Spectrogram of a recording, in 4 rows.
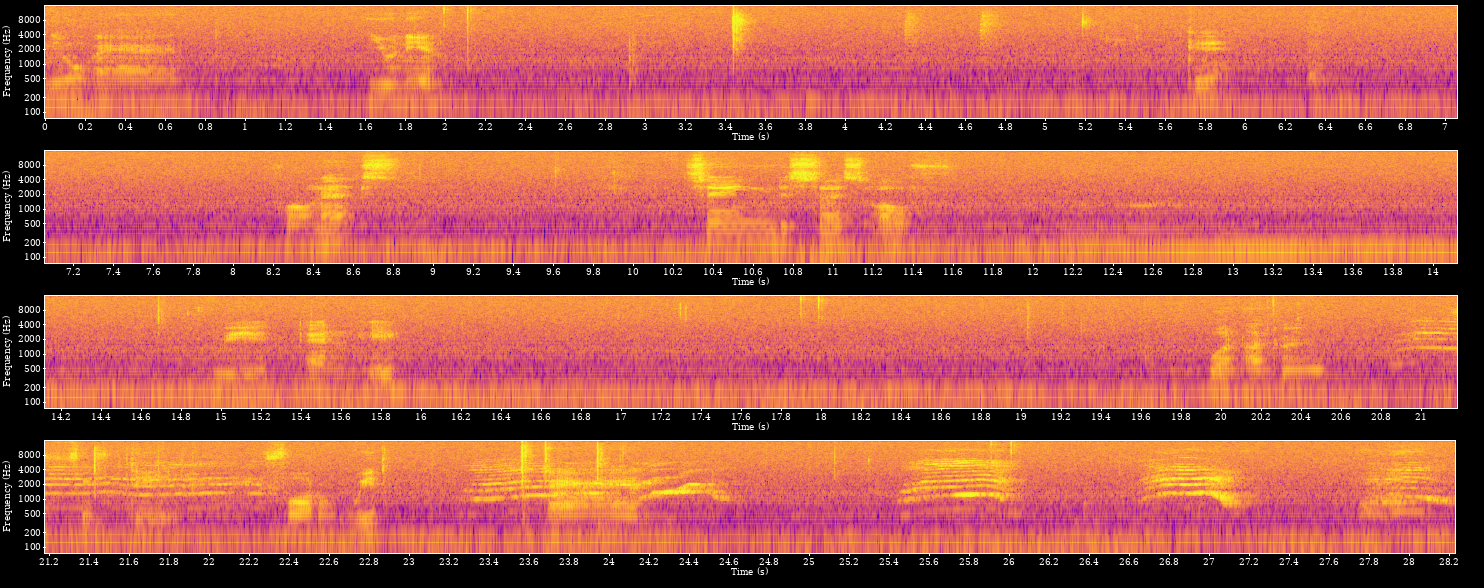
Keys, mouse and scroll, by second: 1.9 click, 17.9 click, 19.0 ctrl+a, 20.2 1, 21.4 5, 21.7 0, 23.5 Return, 23.9 Tab, 25.9 ctrl+click, 26.3 ctrl+a.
